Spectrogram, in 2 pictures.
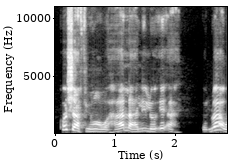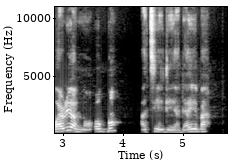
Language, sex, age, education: Yoruba, female, 30-45, tertiary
